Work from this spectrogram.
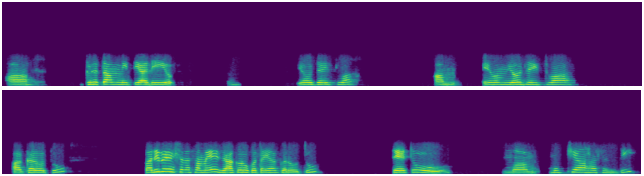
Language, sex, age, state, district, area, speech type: Sanskrit, female, 18-30, Tamil Nadu, Madurai, urban, conversation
